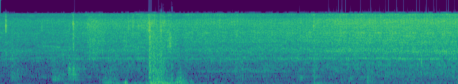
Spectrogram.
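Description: A Buick Enclave engine runs at idle in a steady low hum, with a few brief louder knocks and rustles near the start before it settles into an even drone.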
